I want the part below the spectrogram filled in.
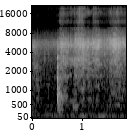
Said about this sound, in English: Now put in the ginger garlic paste.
